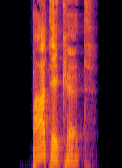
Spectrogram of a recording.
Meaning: second-person plural subjunctive I of batiken
- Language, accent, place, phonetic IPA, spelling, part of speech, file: German, Germany, Berlin, [ˈbaːtɪkət], batiket, verb, De-batiket.ogg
